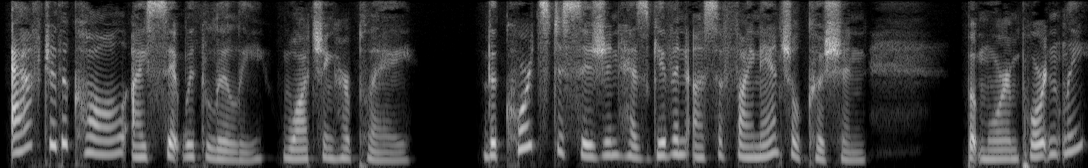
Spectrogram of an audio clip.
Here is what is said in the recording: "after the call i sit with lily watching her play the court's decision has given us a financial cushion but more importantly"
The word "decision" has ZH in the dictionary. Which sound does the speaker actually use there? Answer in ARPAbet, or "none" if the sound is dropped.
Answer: ZH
